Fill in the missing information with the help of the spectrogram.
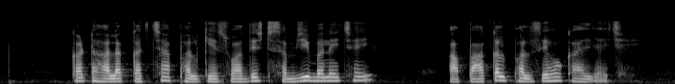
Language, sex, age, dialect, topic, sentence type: Maithili, male, 41-45, Eastern / Thethi, agriculture, statement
